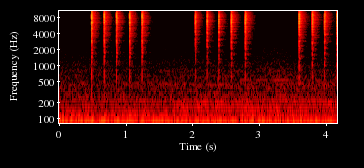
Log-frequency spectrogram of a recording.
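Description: Small, solid, flat-backed blue glass gems are held in the fingertips and clicked and rubbed against each other above a pile of the same gems resting on bubble wrap. Fourteen sharp, bright glassy clicks come in three quick bursts of five, five and four, each dying away almost instantly over a faint low background hum.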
